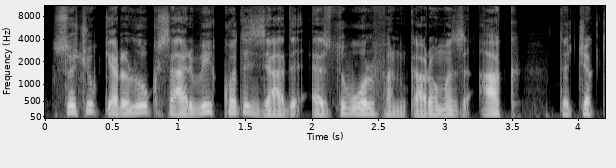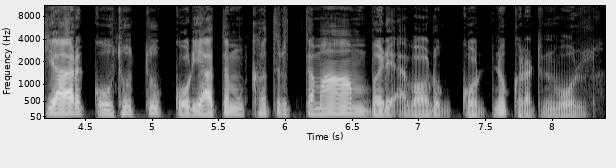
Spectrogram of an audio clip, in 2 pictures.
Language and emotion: Kashmiri, neutral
